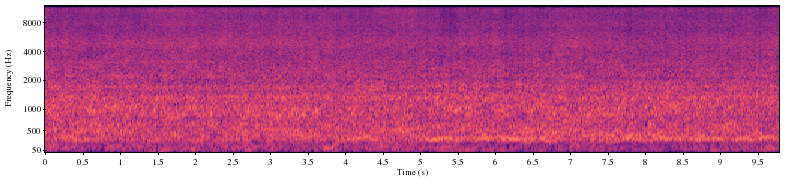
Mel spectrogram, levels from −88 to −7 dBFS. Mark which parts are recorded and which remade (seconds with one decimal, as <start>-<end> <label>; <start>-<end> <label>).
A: 0.0-9.8 remade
